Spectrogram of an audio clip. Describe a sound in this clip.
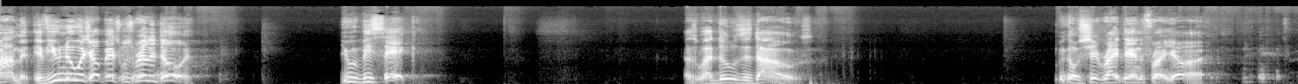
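A young man speaks with animation close to a microphone, in short bursts with pauses.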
